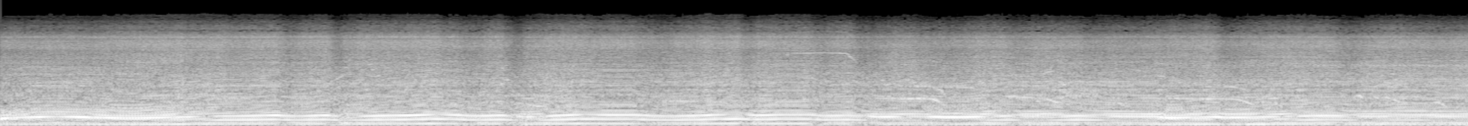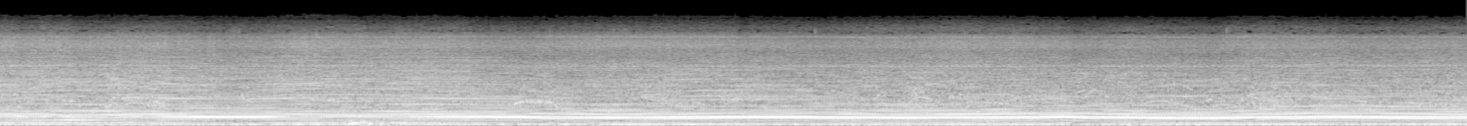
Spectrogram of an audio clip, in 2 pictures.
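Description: Car engine revving hard for a burnout, its pitch rising and falling in repeated blips at first, then held steady at high revs for the second half as the tyres spin and smoke.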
